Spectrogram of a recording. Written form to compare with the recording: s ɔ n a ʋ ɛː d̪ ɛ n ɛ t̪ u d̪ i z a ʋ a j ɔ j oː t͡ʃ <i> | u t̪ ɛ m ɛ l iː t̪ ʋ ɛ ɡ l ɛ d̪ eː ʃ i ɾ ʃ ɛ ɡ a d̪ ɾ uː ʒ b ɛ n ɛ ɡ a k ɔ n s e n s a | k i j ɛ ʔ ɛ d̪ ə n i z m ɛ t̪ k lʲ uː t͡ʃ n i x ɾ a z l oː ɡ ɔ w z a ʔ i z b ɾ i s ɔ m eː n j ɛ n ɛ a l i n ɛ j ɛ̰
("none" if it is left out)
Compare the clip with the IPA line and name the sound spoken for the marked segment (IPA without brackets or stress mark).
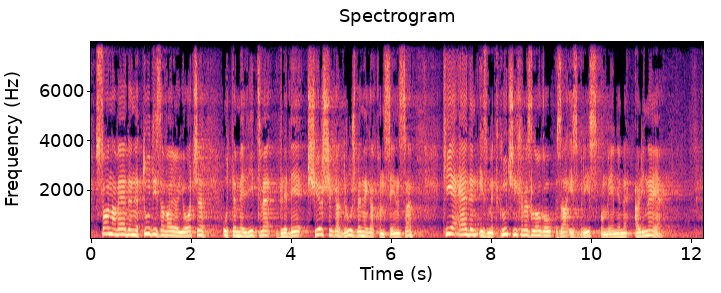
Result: ɛ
